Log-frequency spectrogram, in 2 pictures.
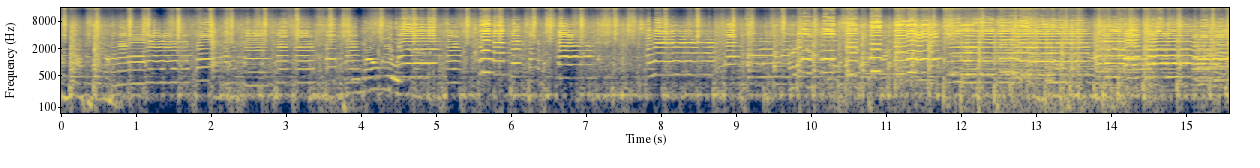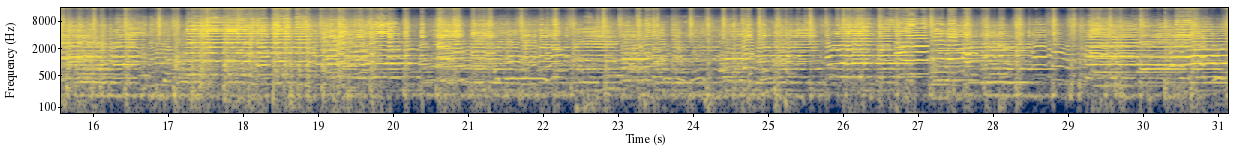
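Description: A brass band playing a tune together: trumpets on the melody with a trombone and lower brass beneath, in steady held notes. It swells louder about twelve seconds in.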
